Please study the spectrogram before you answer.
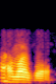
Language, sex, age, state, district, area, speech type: Tamil, male, 30-45, Tamil Nadu, Thanjavur, rural, conversation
